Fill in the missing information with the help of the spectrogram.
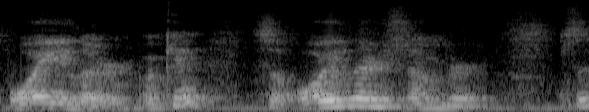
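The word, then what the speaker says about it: Euler: explore what this is also called pronounced boiler okay so Oilers number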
